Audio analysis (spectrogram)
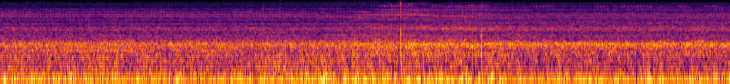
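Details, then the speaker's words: Atomos Ninja V monitor cooling fan in a quiet room: soft, steady fan whoosh with one faint sharp tick near four seconds; fan still making noise after startup, tick cause unknown. "so fan still making a bit of noise now"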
